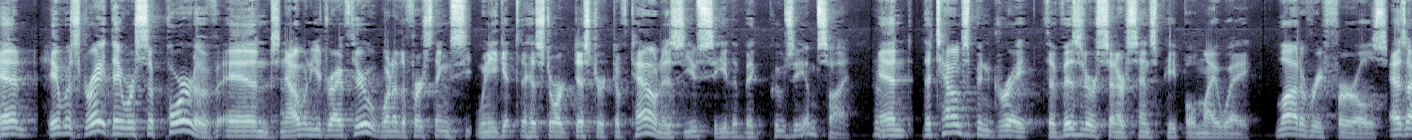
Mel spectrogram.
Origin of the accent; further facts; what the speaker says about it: Utah, United States; now in Williams, United States; No. So I'm from Utah. It's the state north of Arizona. And I knew I wanted to come back west in the mountains and deserts with rocks and features.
